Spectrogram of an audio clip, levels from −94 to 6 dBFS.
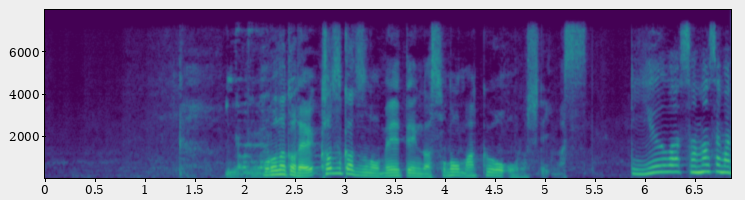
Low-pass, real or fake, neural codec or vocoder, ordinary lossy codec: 7.2 kHz; fake; codec, 16 kHz, 4 kbps, FreqCodec, larger model; none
